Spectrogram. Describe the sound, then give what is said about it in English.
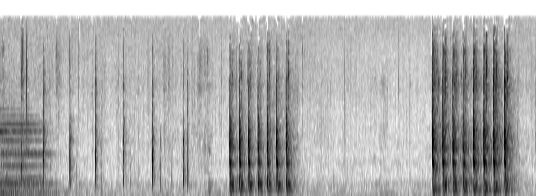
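Police knocking on a door: first a string of single, evenly spaced raps, then two loud, rapid bursts of about six hard knocks each, insistent, with no voices. “Police, open the door.”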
